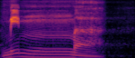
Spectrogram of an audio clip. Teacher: lebur langsung tapi masih disertai dengung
